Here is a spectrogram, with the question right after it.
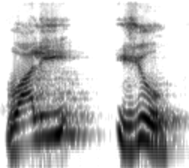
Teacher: اب یہاں پر واؤ کو پڑھتے وقت ہونٹ گول کریں گے، لام کے نیچے زیر ہے والی، اس کو والے نہیں پڑھنا، والی یا کے اوپر پیش ہے. یا کا مخرج جو ہے زبان کا درمیان اوپر والے تالو سے لگے تو یا کا جو ہے وہ مخرج ادا ہوتا ہے، اور اس کو زیادہ سختی سے نہیں پڑھنا، نارمل طریقے سے پڑھا جائے گا.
